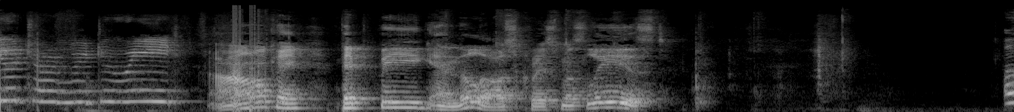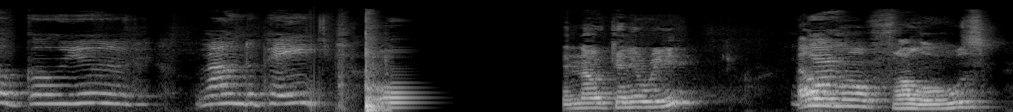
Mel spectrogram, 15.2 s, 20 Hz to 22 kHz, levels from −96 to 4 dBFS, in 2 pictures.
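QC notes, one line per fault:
1.75–2.00 s and 9.93–10.17 s, processor overload crackle: the processor missed a run of buffer deadlines, roughly ten and then about fifteen in a row, which fits buffers of around 10 ms. Each miss replays stale audio with hard edges, so the sound turns gritty and crackling, then clears.
10.55–11.85 s, long network dropout: about 1.28 s of audio likely never arrived over the network. The receiver stretches the last sound into a fading buzz for roughly a third of a second, then about 0.91 s of silence follows before the sound resumes with that stretch missing.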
